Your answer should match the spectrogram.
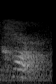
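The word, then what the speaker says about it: ქარი: alphabet we also have the letter book which is pronounced as curry and it occupies the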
